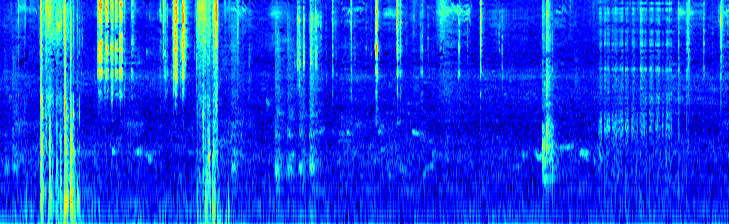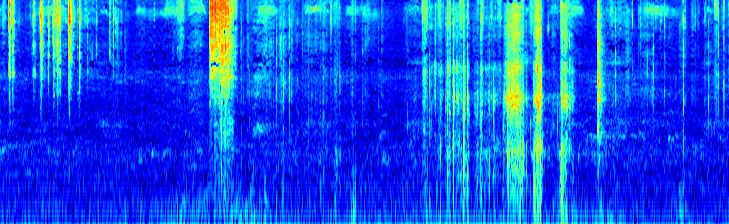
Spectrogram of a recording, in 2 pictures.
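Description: Irregular scrapes, rustles and clicks of handling: a phone and a plastic windscreen being moved about on cloth. Several louder bursts come through it, the longest a cluster about three-quarters of the way in.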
